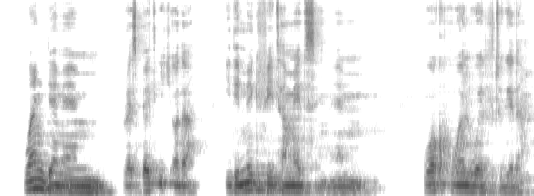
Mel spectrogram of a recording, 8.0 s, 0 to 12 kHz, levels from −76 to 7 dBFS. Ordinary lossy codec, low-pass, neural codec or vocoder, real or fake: none; none; none; real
